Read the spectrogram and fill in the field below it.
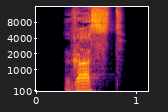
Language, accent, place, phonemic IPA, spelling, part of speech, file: German, Germany, Berlin, /ʁast/, Rast, noun, De-Rast.ogg
- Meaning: rest, a pause, a halt; to stop a march, hike or journey for recreational purposes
